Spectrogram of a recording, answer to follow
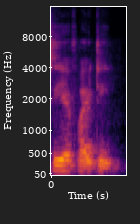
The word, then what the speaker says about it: CFIT: In this short video, I'll be telling you what is spatial disorientation and what is controlled flight into terrain, often pronounced as CFIT, CFIT.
